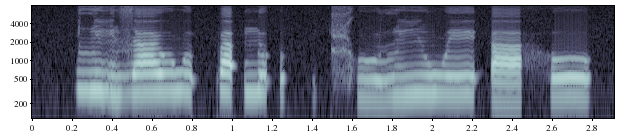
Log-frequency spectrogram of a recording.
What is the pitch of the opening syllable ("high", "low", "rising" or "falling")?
falling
